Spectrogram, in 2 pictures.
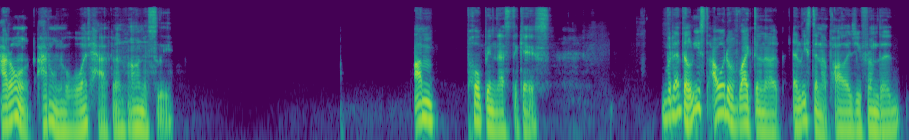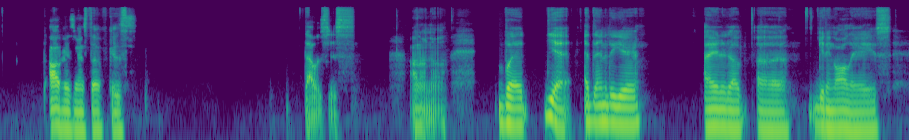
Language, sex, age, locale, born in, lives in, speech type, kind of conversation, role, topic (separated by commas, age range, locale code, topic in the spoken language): English, male, 18-19, en-US, United States, United States, conversation, unstructured, none, What is a story from your past that you love telling?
